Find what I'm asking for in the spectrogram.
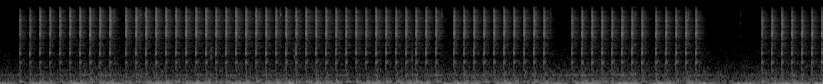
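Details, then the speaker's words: Philips GC7620 steam iron, heated and ready: water pump clatters at about three beats a second but no steam comes out; pump replaced as the fix. "pompe à eau qui fonctionne. Mais il n'y a pas de vapeur qui sort de la partie devant le poêle ."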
